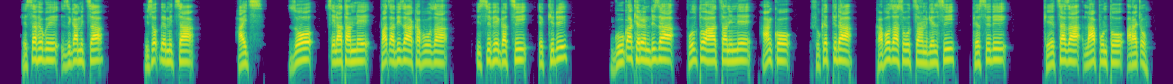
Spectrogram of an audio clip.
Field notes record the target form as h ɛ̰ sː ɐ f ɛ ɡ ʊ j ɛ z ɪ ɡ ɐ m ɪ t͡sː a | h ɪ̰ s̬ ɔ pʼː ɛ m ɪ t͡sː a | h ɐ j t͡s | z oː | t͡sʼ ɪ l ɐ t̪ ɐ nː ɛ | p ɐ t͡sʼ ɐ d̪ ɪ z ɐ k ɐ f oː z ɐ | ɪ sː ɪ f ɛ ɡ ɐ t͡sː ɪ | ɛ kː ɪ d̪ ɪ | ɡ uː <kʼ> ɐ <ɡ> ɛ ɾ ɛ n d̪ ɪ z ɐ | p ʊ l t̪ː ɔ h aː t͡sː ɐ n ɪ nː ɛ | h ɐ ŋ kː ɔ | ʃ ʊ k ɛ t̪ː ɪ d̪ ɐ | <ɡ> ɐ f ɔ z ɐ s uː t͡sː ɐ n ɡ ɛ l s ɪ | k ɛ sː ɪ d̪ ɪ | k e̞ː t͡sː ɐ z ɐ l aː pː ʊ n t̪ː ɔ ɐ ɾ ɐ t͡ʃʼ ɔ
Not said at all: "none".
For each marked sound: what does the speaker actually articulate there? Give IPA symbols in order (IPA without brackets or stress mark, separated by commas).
kʼ, k, k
